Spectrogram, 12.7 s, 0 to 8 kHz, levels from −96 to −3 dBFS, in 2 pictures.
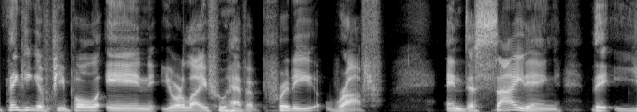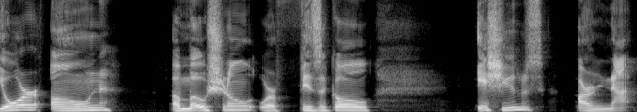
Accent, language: American, English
